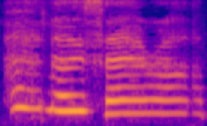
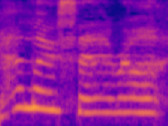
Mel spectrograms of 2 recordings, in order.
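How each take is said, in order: First: Imitating the little girl echoing the greeting; child echoing. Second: Put-on high, soft greeting to a little girl; adult greeting. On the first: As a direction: copy it back like a little girl. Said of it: "she would go". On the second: Shown as a demonstration. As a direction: greet her gently and pitched up. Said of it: "if I say".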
